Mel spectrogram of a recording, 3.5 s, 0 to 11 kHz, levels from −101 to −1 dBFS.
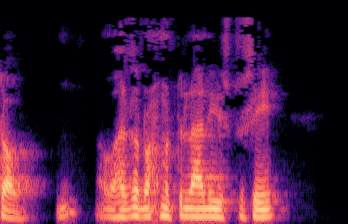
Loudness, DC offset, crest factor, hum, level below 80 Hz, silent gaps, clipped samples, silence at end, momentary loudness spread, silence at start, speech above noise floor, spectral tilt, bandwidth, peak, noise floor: -15 LUFS; under 0.1%; 16 dB; none; -46 dBFS; none; under 0.1%; 0.7 s; 18 LU; 0 s; 64 dB; -9.5 dB/octave; 8.4 kHz; 0 dBFS; -79 dBFS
